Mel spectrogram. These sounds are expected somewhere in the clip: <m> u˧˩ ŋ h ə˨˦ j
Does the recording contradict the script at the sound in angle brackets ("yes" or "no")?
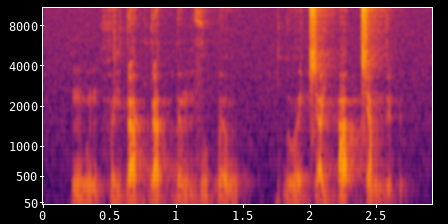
yes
